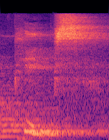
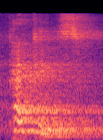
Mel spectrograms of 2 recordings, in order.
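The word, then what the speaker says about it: Pepys: the name of samuel peeps the restoration diaries i'm sure you didn't know how to know that it's not spelled the same as it sounds peppies the posh girls came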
